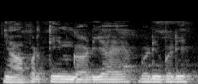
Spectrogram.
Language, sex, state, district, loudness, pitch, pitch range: Hindi, male, Uttar Pradesh, Shamli, -12 LUFS, 120 Hz, 115-125 Hz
